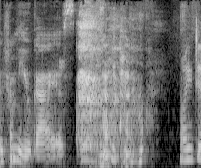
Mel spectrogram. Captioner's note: chuckle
